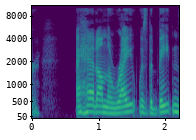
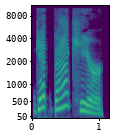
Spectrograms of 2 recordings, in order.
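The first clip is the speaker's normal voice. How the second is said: put-on louder, higher, slow call after a child; 7 semitones higher, 3 dB louder than usual. A narrator's reading. Aunt calling after the runaway boy, loud. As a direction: call him back across the lot. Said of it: "she called".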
